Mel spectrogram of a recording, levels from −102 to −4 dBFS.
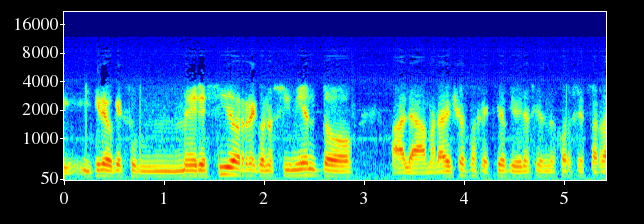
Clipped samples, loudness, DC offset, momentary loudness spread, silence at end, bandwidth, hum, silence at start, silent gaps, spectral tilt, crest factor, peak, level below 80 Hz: under 0.1%; -28 LUFS; under 0.1%; 10 LU; 0 s; 9.4 kHz; none; 0 s; none; -6.5 dB/octave; 18 dB; -10 dBFS; -62 dBFS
